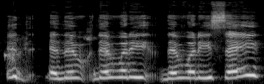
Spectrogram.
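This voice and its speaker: A woman's voice: high-pitched, moderate pace. A woman in casual chat who laughs a lot and asks questions, recorded in a secretly taped conversation.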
